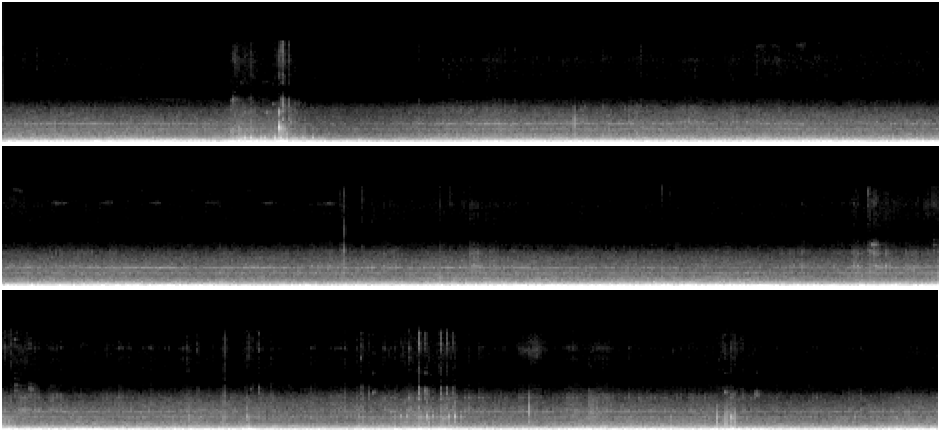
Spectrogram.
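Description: Steady low rumble of a moving metro train heard from inside the car, with a faint steady whine and a few short clicks or rattles along the way.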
